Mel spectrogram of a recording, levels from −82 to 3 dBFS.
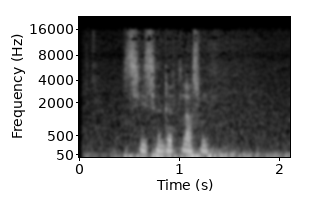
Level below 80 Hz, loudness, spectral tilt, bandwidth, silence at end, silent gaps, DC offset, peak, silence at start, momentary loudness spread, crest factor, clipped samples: -36 dBFS; -24 LUFS; -3.5 dB/octave; 16.5 kHz; 0 s; none; under 0.1%; -6 dBFS; 0.05 s; 22 LU; 20 dB; under 0.1%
